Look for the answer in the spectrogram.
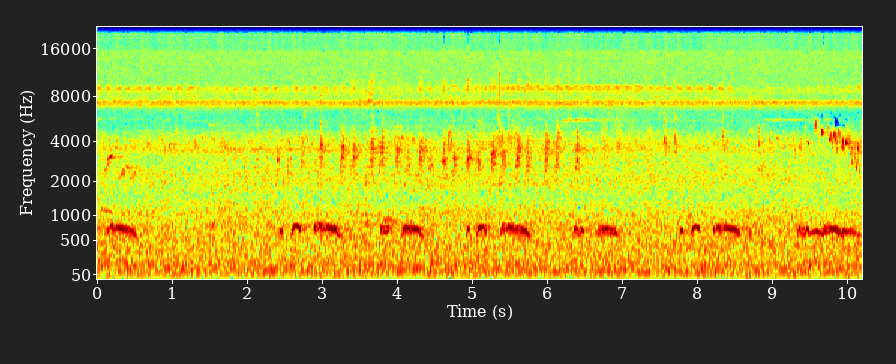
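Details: Lure spotted dove of the 'Đồng Vấp' style calling urgently to attract other doves, a run of low, mellow coo phrases spaced about a second apart, with faint high chirps and insect-like ticking above a steady low hum.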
